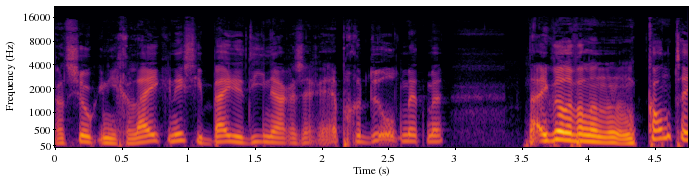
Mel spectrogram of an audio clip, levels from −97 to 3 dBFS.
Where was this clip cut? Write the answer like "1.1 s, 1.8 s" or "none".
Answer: 3.4 s

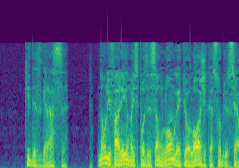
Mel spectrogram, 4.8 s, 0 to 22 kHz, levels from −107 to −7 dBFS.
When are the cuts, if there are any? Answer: 1.9 s

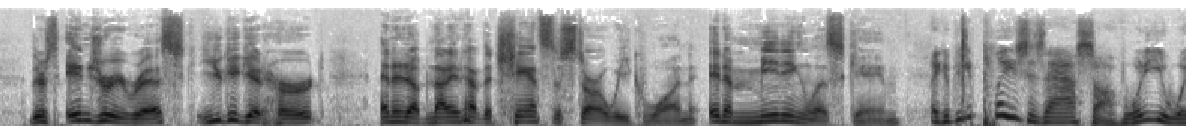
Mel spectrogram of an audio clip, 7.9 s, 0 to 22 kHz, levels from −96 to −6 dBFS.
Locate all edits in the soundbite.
6.2 s

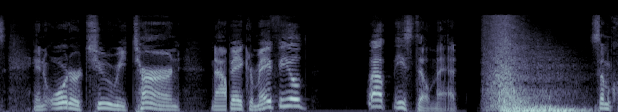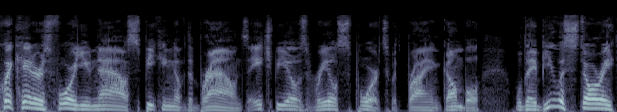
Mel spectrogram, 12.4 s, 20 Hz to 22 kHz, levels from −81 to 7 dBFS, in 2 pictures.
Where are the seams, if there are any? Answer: 2.3 s

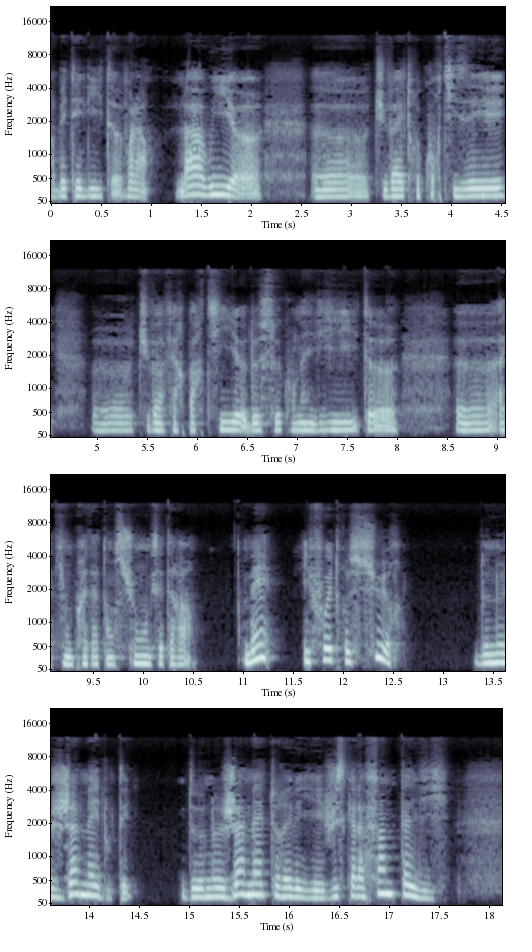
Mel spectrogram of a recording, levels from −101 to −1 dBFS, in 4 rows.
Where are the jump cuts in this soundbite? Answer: none

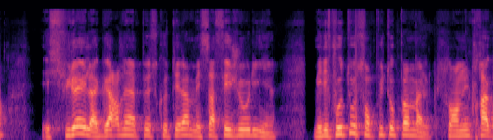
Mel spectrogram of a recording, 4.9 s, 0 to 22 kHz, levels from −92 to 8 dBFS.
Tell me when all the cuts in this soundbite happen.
3.0 s

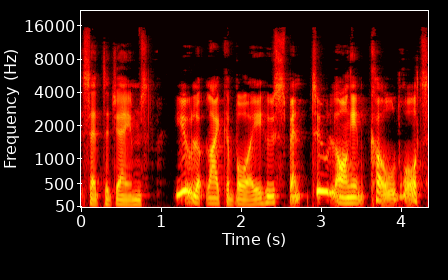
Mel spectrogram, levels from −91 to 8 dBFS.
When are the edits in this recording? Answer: none

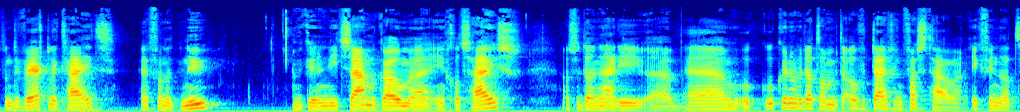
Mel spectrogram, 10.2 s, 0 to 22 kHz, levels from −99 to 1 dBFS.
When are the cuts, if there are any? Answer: 6.8 s

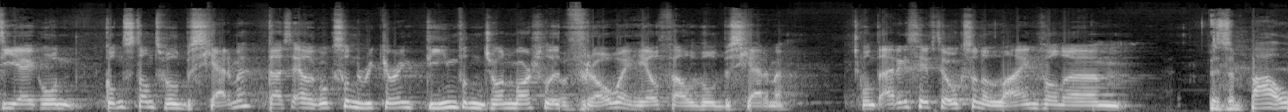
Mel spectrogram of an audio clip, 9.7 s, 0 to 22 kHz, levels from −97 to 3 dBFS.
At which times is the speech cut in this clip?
4.2 s, 6.5 s

